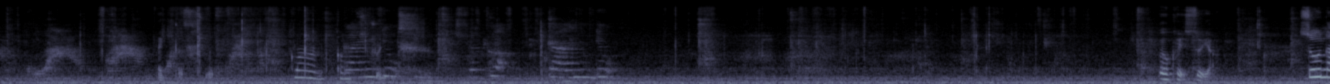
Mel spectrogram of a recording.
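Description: Paper rustles and creases as it is folded.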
